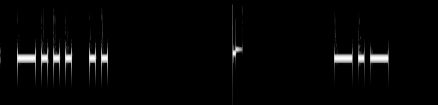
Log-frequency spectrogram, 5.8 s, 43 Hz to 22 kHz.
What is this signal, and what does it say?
Morse code, heard as a keyed tone, about 15 wpm, 700 Hz. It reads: BI K
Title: USA Call Signs - 6 Characters - 8x Character Spacing - 15wpm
